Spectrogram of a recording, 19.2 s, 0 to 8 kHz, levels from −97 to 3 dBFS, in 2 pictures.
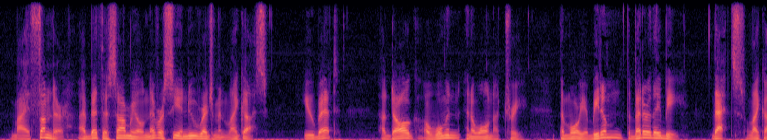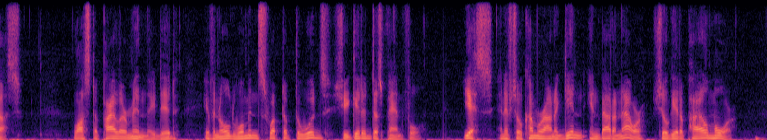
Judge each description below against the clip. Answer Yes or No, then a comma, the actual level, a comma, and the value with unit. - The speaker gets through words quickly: Yes, fast, 215 wpm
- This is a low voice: Yes, low, 115 Hz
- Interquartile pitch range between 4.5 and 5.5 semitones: Yes, average, 5.2 semitones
